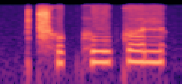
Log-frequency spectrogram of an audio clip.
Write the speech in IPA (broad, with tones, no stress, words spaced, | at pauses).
t͡sʰʊ˨k̚ huː˨kɵ˧n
